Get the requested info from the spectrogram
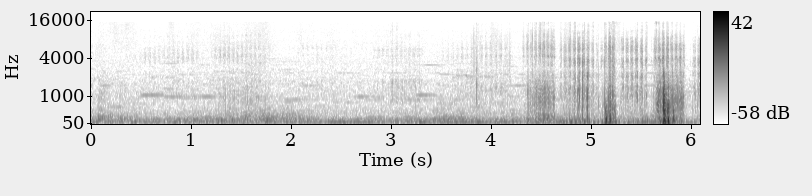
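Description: Domestic cat purring softly and steadily while being petted. In the last second and a half, loud rubbing and a few sharp bumps as the phone's microphone is pressed into its fur.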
